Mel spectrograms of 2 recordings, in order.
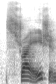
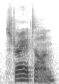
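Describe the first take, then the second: First: The word ends with a 'shun' sound. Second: The word ends with a 'tun' sound. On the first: The speaker calls it wrong. "I've always thought it was T I O N, like striation, but it is not" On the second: The speaker calls it right. "It is, I think, like striaton"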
